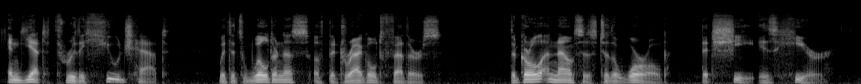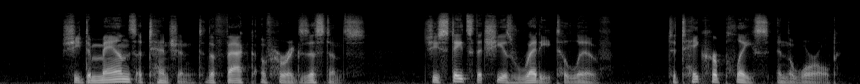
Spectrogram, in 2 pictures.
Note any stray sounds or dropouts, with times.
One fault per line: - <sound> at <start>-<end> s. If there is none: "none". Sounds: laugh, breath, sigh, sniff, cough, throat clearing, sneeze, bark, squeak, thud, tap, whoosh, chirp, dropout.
none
